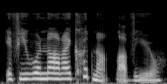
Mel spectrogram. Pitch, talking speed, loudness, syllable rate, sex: 235 Hz, 320 wpm, -16 LUFS, 6.5 syllables/s, female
